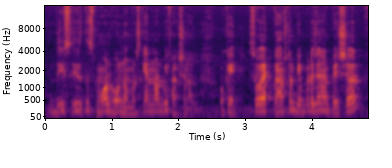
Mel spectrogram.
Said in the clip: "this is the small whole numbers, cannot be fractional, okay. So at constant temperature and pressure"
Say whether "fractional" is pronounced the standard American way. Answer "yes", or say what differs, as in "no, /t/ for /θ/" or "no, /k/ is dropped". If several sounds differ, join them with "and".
no, /ɹ/ is dropped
